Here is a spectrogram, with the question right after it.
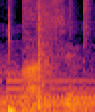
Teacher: bunyi yang dihasilkan dengan cara bibir bawah menyentuh atau mendekati gigi atas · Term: biodental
